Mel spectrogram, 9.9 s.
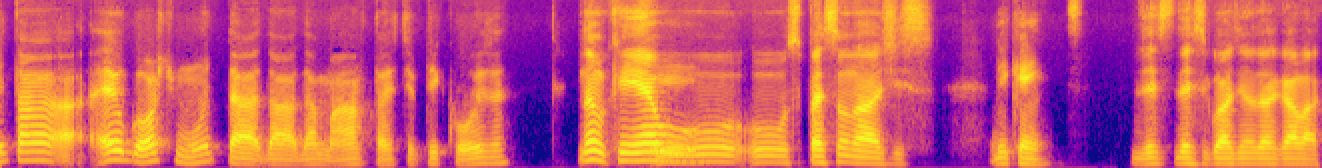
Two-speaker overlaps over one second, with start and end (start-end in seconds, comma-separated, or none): none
